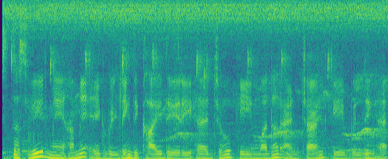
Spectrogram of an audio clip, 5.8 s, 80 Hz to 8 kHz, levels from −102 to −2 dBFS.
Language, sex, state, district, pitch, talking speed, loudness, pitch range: Hindi, male, Chandigarh, Chandigarh, 120 Hz, 175 wpm, -16 LUFS, 110-155 Hz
